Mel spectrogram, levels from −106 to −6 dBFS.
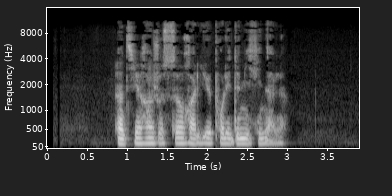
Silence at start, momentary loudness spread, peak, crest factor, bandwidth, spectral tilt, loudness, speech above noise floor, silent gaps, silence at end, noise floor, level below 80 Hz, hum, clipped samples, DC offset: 0.85 s; 12 LU; -10 dBFS; 22 dB; 11.5 kHz; -5.5 dB/octave; -30 LUFS; 44 dB; none; 0.95 s; -74 dBFS; -74 dBFS; none; under 0.1%; under 0.1%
